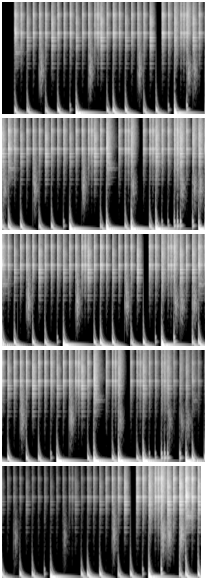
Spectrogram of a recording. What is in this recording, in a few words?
Elysia nvelope EQ Mode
